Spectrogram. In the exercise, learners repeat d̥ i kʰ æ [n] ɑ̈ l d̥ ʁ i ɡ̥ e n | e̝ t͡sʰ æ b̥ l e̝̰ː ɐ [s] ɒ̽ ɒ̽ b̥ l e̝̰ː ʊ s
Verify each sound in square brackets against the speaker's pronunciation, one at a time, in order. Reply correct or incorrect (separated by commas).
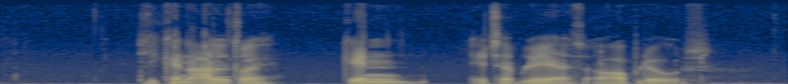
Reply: correct, correct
